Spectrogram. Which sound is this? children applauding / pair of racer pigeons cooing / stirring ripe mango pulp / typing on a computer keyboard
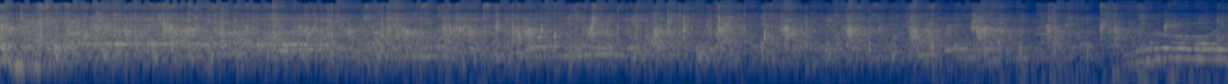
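children applauding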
